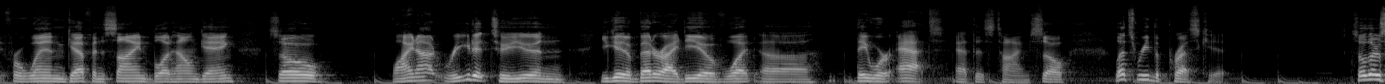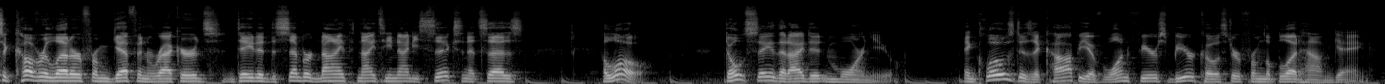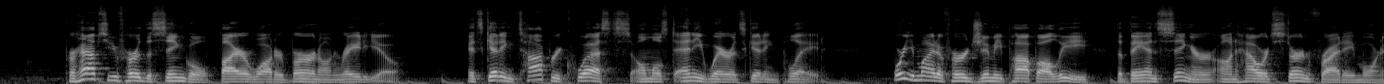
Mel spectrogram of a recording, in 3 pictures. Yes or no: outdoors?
no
